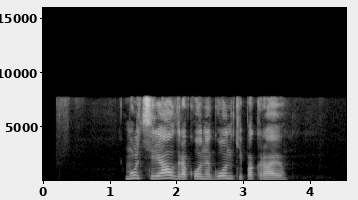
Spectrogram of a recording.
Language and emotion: Russian, neutral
